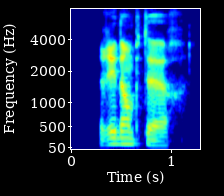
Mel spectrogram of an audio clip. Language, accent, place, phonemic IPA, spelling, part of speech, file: French, France, Lyon, /ʁe.dɑ̃p.tœʁ/, rédempteur, noun, LL-Q150 (fra)-rédempteur.wav
- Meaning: redeemer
